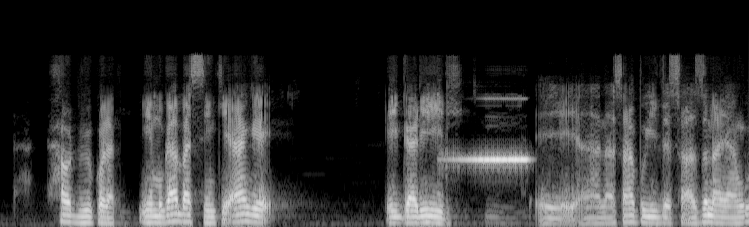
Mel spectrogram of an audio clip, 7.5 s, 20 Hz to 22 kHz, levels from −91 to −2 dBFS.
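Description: Loudspeaker feedback squeal runs from 4.37 to 5.37 s in this speech recording: a steady tone at 1.2 kHz swells over roughly half a second until it sits about 5 dB above the speech, then stops. A microphone was picking up the loudspeaker it fed, and at that one frequency the loop gain passed unity, so the tone kept reinforcing itself. Opus compression damage is present from start to finish. The audio is heavily grainy and rough, with nothing above 8.1 kHz, which fits the music-oriented CELT mode at a starved rate near 12 kbps. That mode keeps each band's energy but, lacking bits, fills bands by folding lower ones or with noise. The texture turns coarse and noisy instead of swirly. A heavily squeezed Opus encode is the likely cause, and the 8.1 kHz ceiling reflects the narrowed bandwidth.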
